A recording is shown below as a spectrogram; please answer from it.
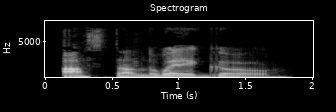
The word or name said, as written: hasta luego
